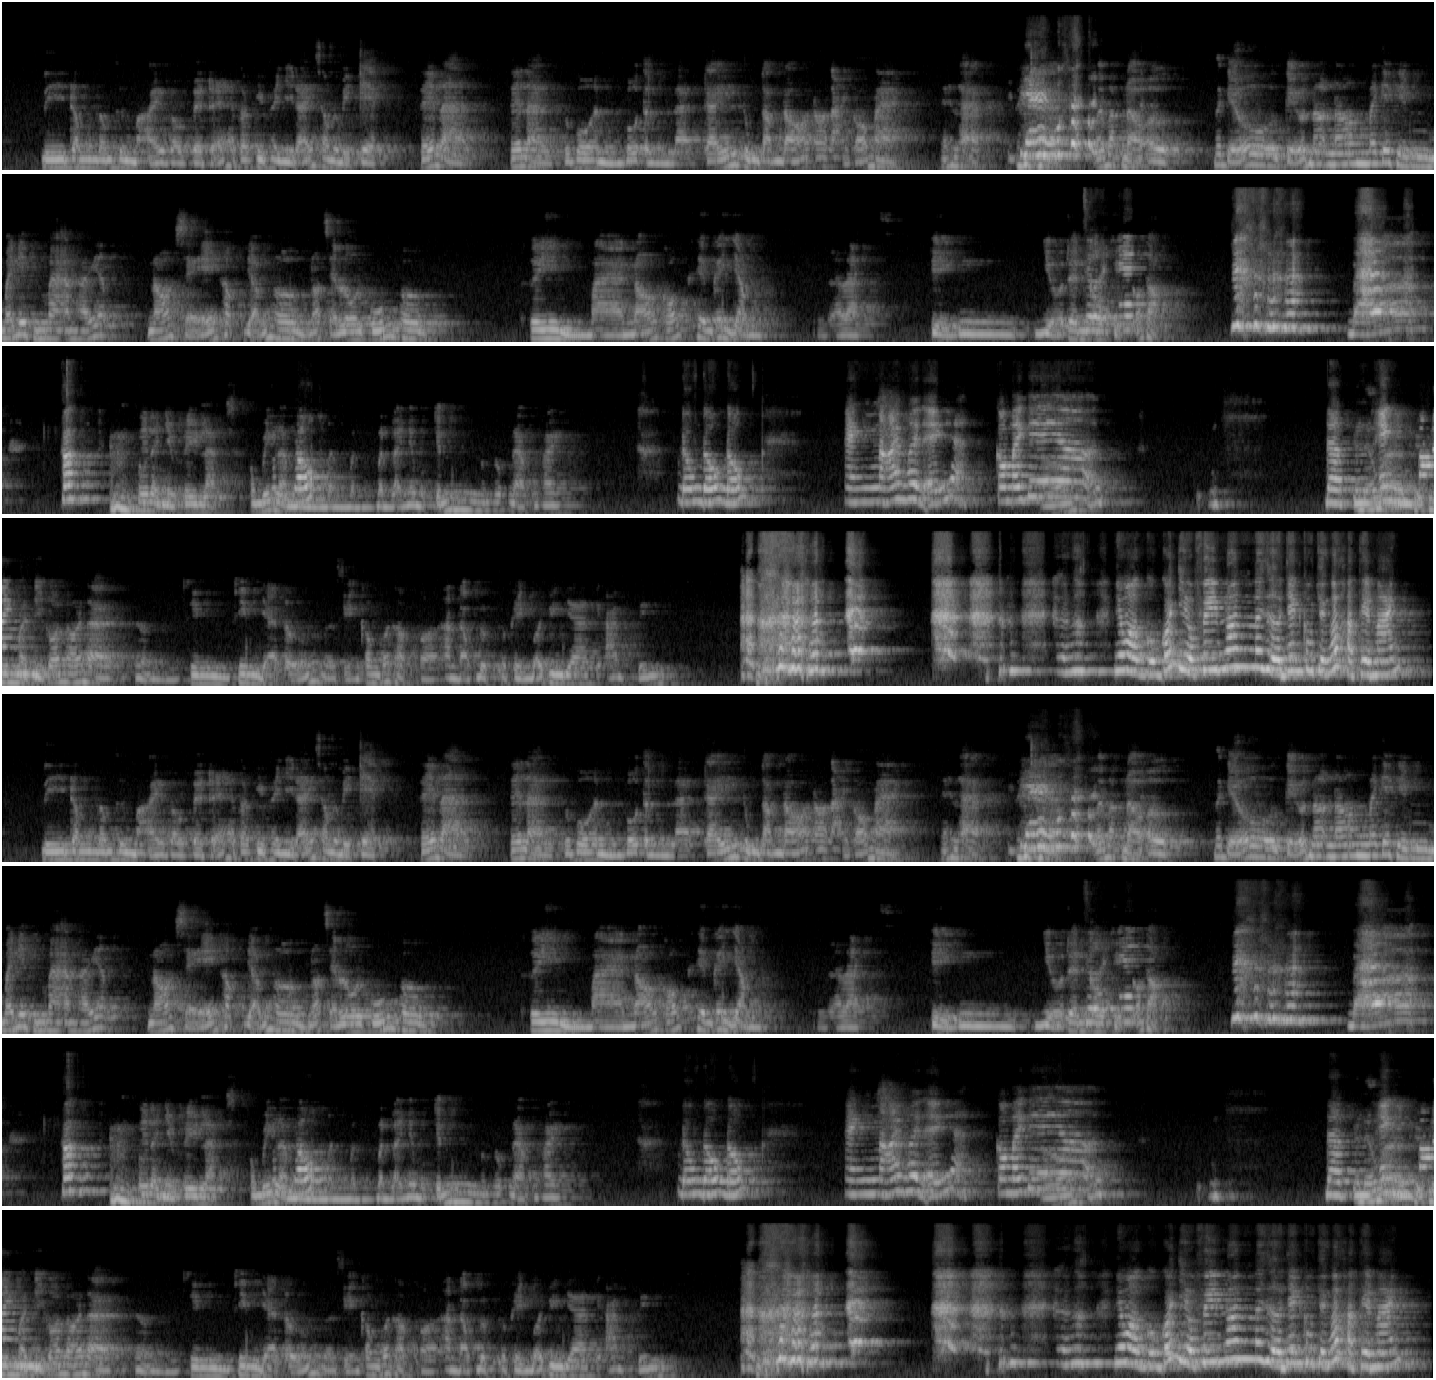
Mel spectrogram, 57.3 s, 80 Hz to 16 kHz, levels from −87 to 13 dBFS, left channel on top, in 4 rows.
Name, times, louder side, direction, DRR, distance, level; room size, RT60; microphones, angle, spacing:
voice 1, 0.4-3.8 4.2-4.7 5.1-9.0 9.4-10.6 10.9-11.7 12.1-15.4 15.8-18.6 19.6-22.0 22.5-22.9 23.6-26.0 27.8-28.5 29.7-34.3 37.4-37.6 39.0-39.4 42.2-49.6 50.3-50.4, equal, 5° left, 3 dB, 2.3 m, -32 dB
voice 2, 10.2-11.0 25.1-25.6 26.6-27.4 27.9-28.2 29.2-29.5 30.0-30.3 31.3-31.8 35.0-35.1 35.4-36.1 37.1-38.3 38.6-39.7 40.7-40.8 41.9-43.4 50.3-51.7 52.3-57.0, left 3 dB, 85° left, 9 dB, 2.1 m, -23 dB
23.5 x 19.5 x 9.5 m, 0.83 s
head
